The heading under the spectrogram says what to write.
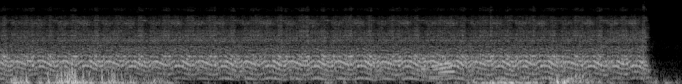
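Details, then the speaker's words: Parked carburetted 1988 Subaru Brat/Brumby that the owner says ran poorly: the starter churns at about four even beats a second with no firing; testing found it down on compression. "Nothing. Nothing. Wonder if a bit of throttle will help it. No, there was a bit of a gallop there, but nothing definitive."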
